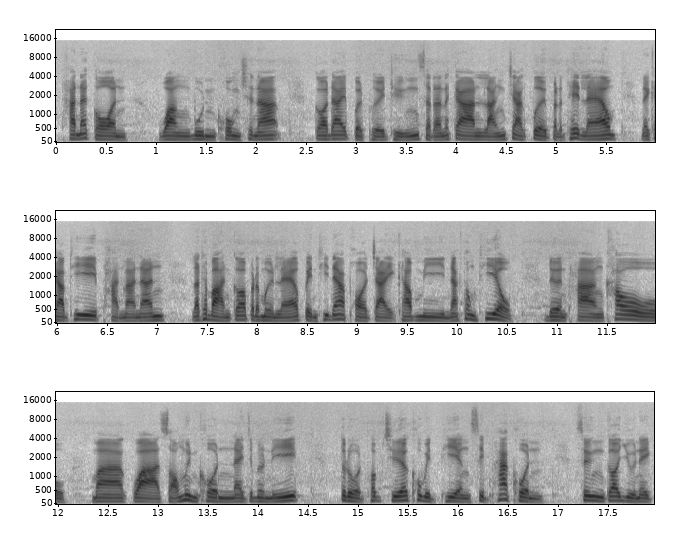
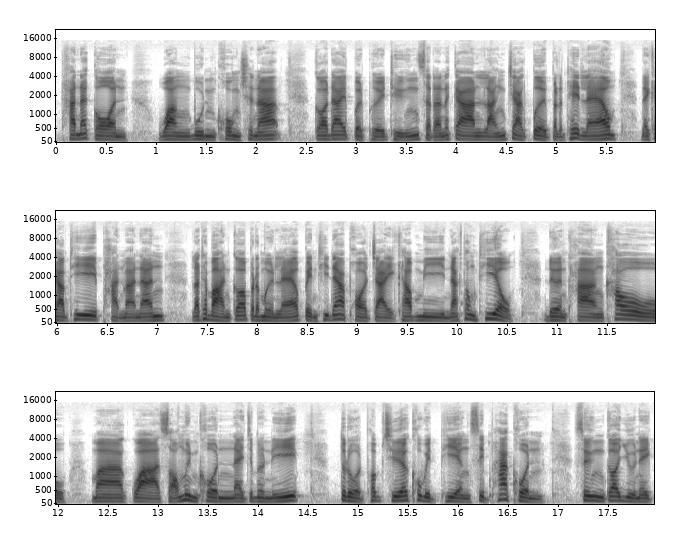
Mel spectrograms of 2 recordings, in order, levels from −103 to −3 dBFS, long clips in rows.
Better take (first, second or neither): second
